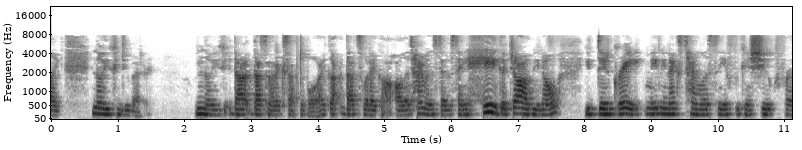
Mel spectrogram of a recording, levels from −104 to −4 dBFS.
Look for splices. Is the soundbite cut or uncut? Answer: uncut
